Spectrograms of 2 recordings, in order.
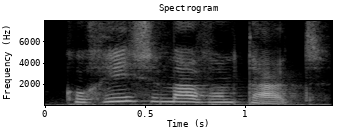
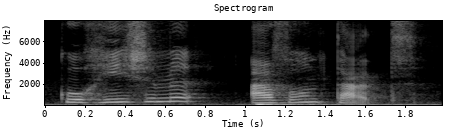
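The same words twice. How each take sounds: First: The phrase is spoken at a faster pace. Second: The phrase is spoken at a slower pace.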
